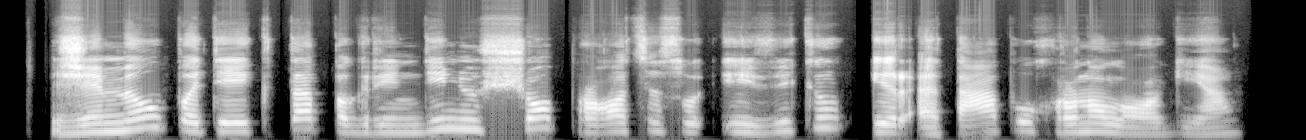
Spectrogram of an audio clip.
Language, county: Lithuanian, Vilnius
